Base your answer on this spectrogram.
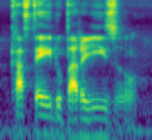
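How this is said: It is said with a Portuguese accent.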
